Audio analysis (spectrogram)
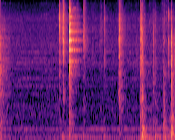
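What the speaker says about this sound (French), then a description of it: "Et je le mélange au riz que je viens de cuire." Butter being stirred into freshly cooked rice in a home kitchen: a spoon scrapes and knocks against the pot in a few sparse, quiet clinks, with no talking.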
